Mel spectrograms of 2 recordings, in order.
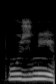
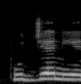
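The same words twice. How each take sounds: First: पूजनीय said poo-ja-nee-ya, no y; पूजनीय, clean and correct; correct form said. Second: पूज्यनीय said pooj-ya-nee-ya, with the y; wrong form पूज्यनीय with an extra ya; पूज्यनीय, the mistake with ya. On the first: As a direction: correct पूजनीय without the extra ya. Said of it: "पूजनीय होता है". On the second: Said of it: "पूज्यनीय नहीं होता". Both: Shown as a demonstration.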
